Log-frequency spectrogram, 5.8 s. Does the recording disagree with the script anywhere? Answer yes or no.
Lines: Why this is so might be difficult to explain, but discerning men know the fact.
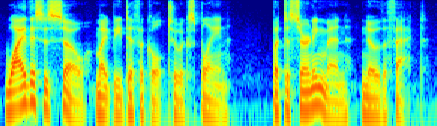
no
